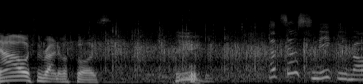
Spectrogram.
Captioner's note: applause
